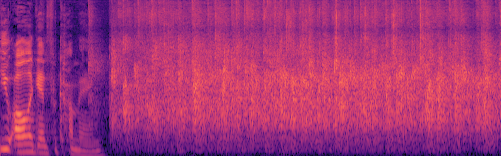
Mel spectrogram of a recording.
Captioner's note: applause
